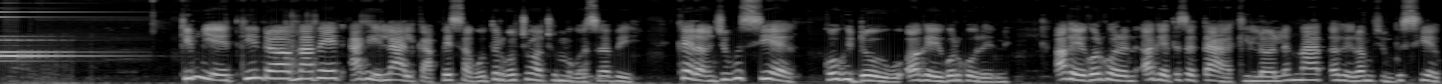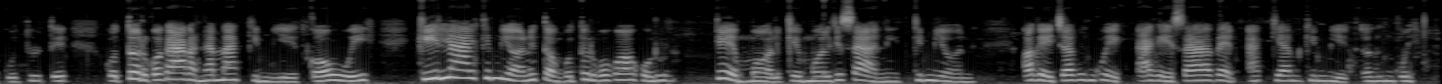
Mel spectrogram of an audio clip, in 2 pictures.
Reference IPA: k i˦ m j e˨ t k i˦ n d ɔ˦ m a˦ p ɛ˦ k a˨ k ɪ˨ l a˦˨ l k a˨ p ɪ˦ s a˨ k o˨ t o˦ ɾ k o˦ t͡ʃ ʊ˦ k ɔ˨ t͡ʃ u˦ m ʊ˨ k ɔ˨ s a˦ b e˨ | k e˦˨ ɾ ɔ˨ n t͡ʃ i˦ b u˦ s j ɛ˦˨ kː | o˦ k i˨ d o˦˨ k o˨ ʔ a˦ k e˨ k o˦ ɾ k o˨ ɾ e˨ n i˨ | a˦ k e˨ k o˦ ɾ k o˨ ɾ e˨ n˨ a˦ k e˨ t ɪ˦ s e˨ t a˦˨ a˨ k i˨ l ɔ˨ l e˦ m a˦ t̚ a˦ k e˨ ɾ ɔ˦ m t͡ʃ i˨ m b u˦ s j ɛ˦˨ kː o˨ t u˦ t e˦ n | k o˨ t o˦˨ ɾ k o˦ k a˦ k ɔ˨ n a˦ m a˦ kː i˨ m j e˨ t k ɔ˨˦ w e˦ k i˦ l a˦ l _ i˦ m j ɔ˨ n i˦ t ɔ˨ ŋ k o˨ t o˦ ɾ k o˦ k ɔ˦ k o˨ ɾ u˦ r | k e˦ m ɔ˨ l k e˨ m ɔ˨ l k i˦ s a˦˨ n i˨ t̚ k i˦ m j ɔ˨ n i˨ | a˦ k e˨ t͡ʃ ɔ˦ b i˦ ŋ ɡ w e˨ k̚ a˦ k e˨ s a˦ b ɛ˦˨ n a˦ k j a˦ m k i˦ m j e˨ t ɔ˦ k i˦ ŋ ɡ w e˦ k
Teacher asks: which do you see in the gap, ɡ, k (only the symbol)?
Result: k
